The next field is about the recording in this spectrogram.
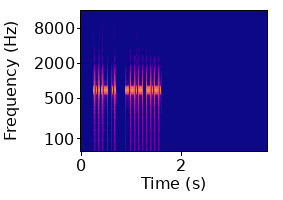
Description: Morse code, heard as a keyed tone, about 46 wpm, 700 Hz. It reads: 4I QC
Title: Winter Field Day Exchanges Encore 45wpm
